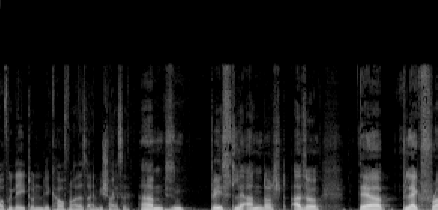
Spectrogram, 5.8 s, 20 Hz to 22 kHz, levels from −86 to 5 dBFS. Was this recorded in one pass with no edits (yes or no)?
no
